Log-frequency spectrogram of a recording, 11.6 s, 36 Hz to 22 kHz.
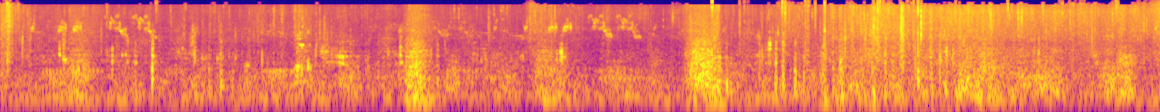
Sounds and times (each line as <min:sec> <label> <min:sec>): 0:00.0 Buffalos in the tall-grass prairie in Oklahoma, growling, grunting 0:11.6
